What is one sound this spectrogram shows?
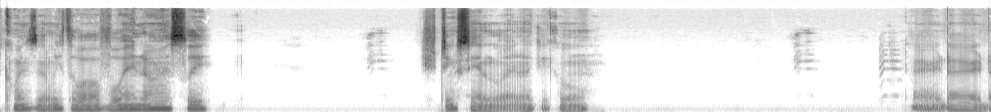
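A short game menu blip sounds as the selection changes.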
